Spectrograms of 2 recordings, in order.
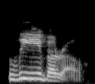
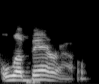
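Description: First: The stress is on the first syllable. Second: The stress is on a later syllable. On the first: The speaker calls it right. "they like to place emphasis on the first syllable" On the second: The speaker calls it wrong. "Not libero"

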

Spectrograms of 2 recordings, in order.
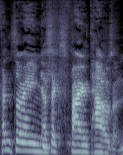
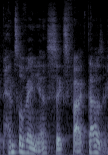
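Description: First: It is said in a transatlantic accent. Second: It is said in a plain everyday accent.

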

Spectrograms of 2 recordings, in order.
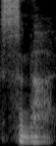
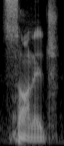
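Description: First: The name is pronounced in a French-like way. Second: The name is pronounced in an English-like way. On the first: "you say how to pronounce it. Almost a French way" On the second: "I say it in like an English way"

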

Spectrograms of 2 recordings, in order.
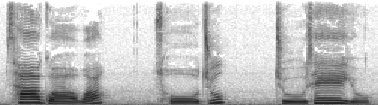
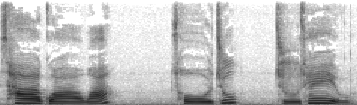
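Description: Both takes have the same delivery.

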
